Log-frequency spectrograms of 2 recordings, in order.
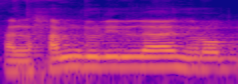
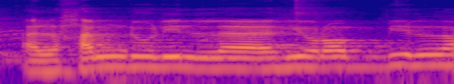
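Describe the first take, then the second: First: It is recited at a very fast pace. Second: It is recited at a moderately fast pace. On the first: This is the fastest recitation style. "yang paling cepat namanya hadir" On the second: This is the medium recitation style used by imams. "tadwir yang agak cepat"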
